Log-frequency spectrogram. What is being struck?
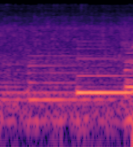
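Nothing is struck.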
